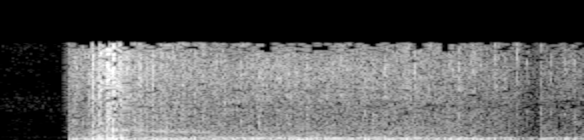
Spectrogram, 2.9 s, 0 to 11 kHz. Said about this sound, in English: The motorcycles formed a procession 200 riders long, down streets lined with American flags and yellow ribbons.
